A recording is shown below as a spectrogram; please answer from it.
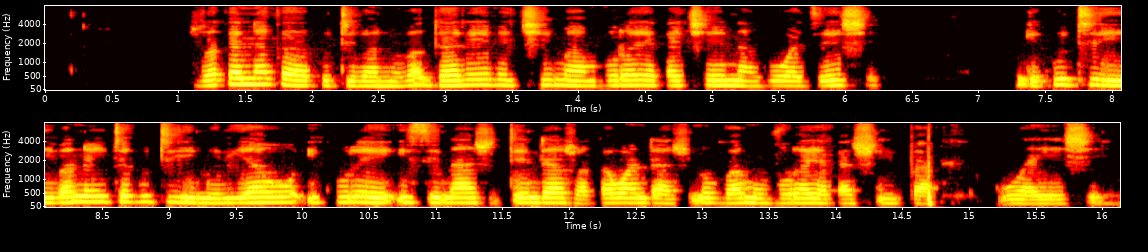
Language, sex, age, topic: Ndau, female, 36-49, health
